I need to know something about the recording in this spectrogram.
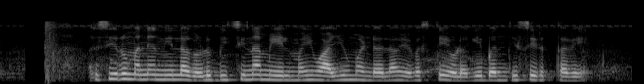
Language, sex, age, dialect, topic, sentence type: Kannada, female, 41-45, Mysore Kannada, agriculture, statement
